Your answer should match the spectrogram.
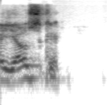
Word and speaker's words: Yasuke: Yasuke, el anime del samurái negro eh, Netflix. – O como, se, ah, pronunciaría en japonés sería Yosuke.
